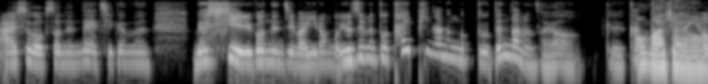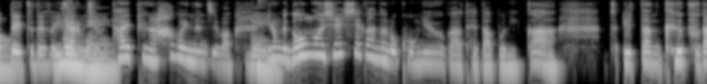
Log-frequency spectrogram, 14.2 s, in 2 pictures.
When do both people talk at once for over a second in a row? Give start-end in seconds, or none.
6.3-8.3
